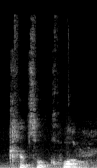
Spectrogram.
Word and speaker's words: Quetzalcoatl: Quetzalcoatl. Quetzalcoatl? Yes. Quetzalcoatl. Now spell it.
